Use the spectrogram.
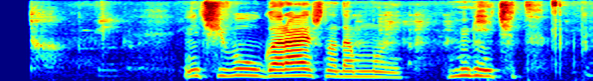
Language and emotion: Russian, neutral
